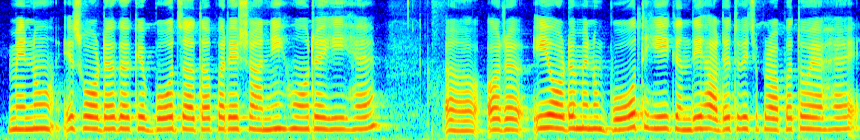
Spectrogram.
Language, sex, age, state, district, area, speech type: Punjabi, female, 18-30, Punjab, Pathankot, rural, spontaneous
